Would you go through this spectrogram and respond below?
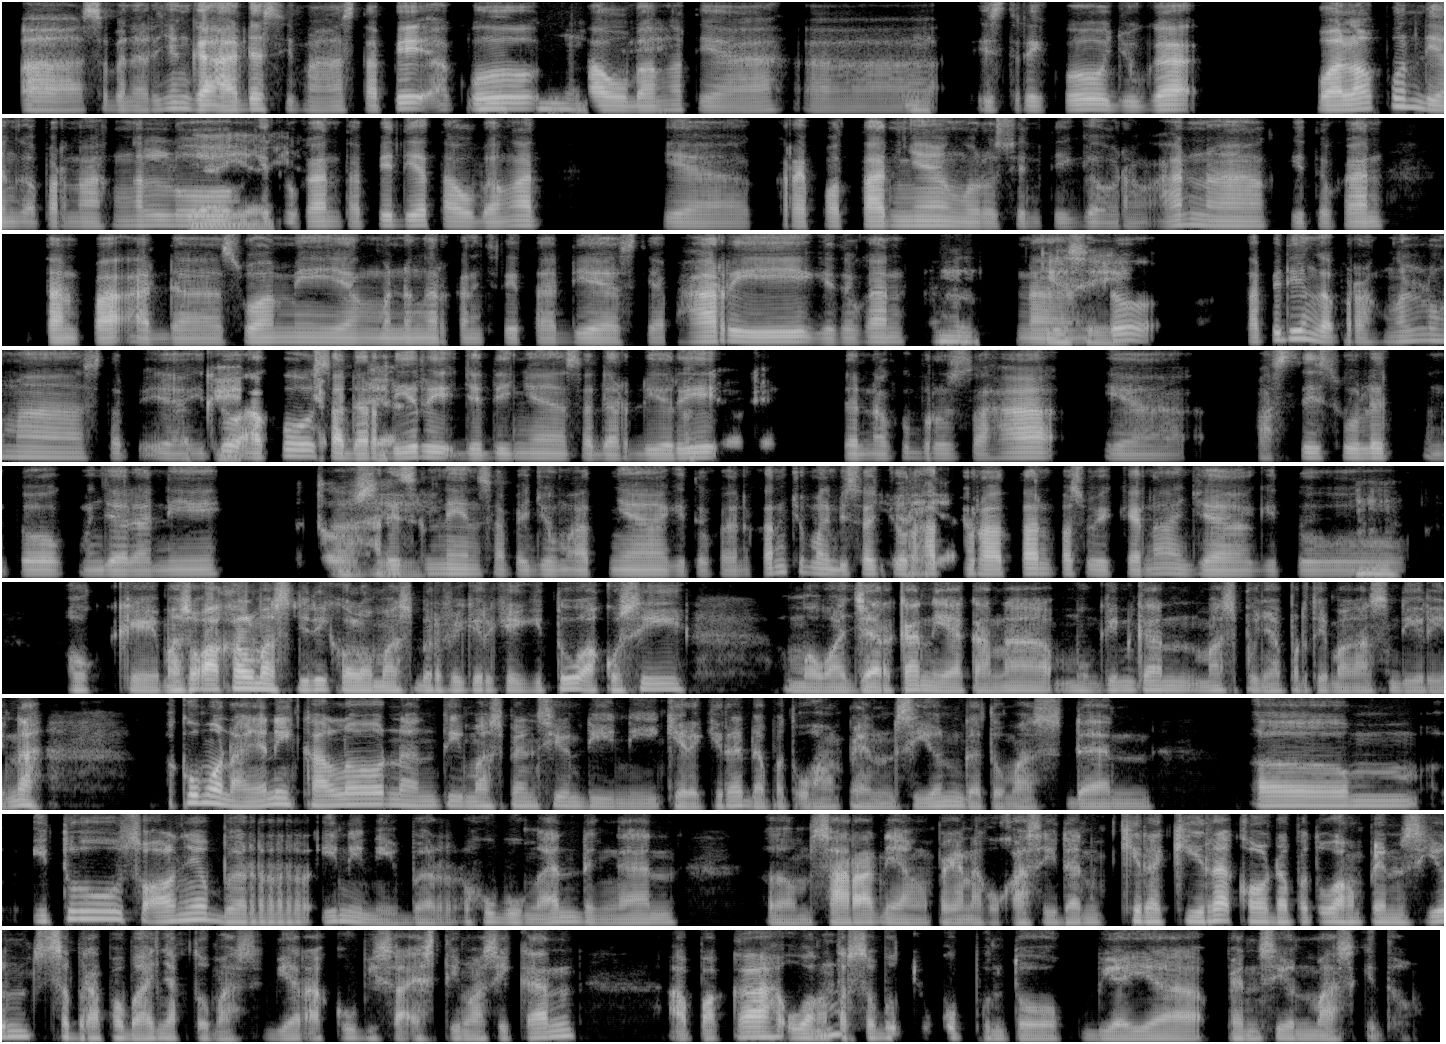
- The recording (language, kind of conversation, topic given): Indonesian, advice, Apakah saya sebaiknya pensiun dini atau tetap bekerja lebih lama?
- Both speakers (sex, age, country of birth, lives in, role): male, 30-34, Indonesia, Indonesia, user; male, 35-39, Indonesia, Indonesia, advisor
- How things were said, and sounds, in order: other background noise; in English: "weekend"; tapping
